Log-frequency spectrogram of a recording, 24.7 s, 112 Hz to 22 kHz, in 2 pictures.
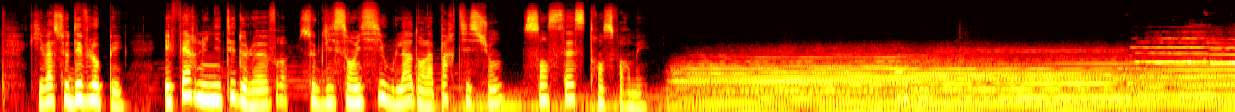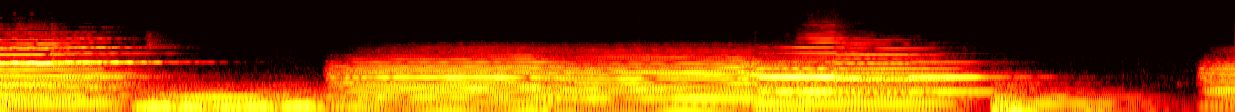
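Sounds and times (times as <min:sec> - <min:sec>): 
speech: 0:00.4 - 0:06.6
cellos and double basses playing short motif in bowed notes: 0:04.5 - 0:23.8.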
